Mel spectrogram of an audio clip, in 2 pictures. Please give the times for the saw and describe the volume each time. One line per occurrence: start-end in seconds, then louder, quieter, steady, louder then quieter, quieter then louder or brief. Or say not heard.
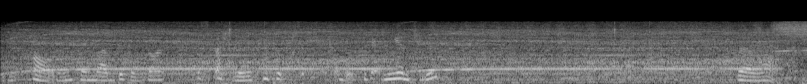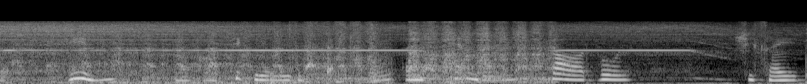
4.1-13.7 louder.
